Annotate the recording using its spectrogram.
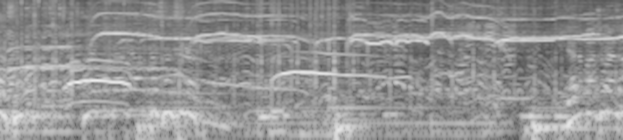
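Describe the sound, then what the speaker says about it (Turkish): Lively crowd at a Turkish henna night celebration, with dense cheering, whoops and babble filling the whole stretch alongside music, loud and continuous; individual clapping is not clearly separable. "Hele bir alkış sesi gelsin"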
